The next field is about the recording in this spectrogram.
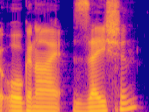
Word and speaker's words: organization: The emphasis in these words tends to be on the second last syllable, that zay part of zation. So, organization. And it's said like a Z instead of an S.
